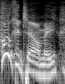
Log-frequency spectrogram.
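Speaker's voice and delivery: pitch swinging widely up and down. Retelling asking a class a question: imitating own pitch swinging up and down. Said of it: "I will throw my pitch up and down".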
